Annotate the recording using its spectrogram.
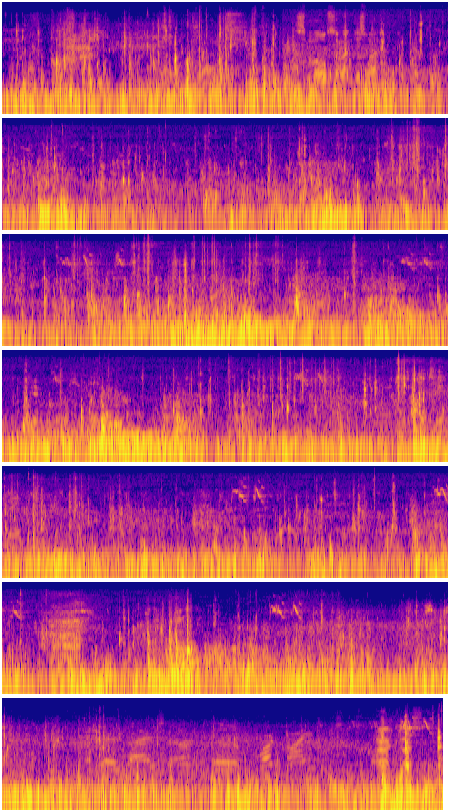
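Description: Wind rumbling on the microphone over water lapping against a plastic fishing kayak's hull, with scattered knocks and clicks.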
